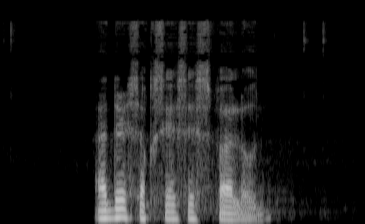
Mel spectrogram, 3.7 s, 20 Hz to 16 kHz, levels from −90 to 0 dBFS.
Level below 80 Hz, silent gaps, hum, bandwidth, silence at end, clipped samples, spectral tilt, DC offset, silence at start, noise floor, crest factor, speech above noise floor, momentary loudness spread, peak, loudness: -62 dBFS; none; none; 11.5 kHz; 0.95 s; under 0.1%; -7.5 dB/octave; under 0.1%; 0.95 s; -85 dBFS; 18 dB; 57 dB; 14 LU; -12 dBFS; -29 LUFS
